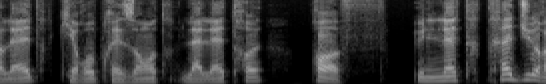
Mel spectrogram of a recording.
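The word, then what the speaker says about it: ق: Concernant sa prononciation, la lettre Qaf se prononce en montant le fond de la langue et en la collant contre le fond du palais.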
